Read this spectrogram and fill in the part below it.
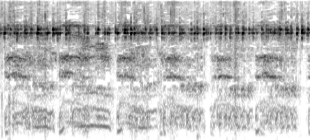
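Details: White-breasted waterhen call played as a trapping lure under oil palms where waterhens were heard nearby: harsh, croaking notes repeated about twice a second, over a steady high metallic ringing hiss.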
